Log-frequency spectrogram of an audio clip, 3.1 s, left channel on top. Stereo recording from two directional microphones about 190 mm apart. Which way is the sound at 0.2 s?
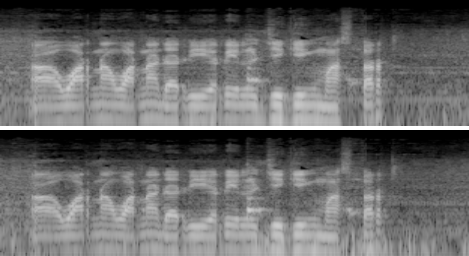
15° left (ahead or behind).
